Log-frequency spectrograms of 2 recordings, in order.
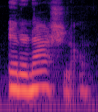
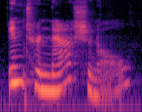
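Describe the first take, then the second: First: The T after the N is dropped entirely. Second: The T after the N is clearly pronounced.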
